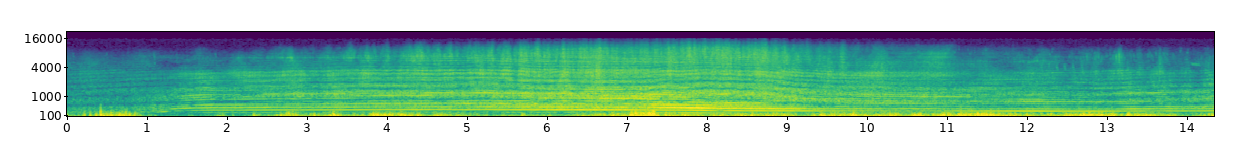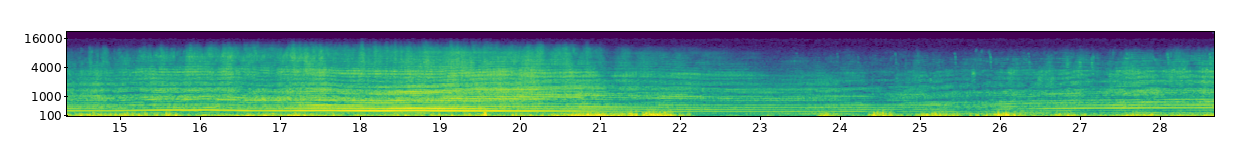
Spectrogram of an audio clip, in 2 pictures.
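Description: Radio-controlled model airplane's motor and propeller buzzing in flight, its pitch rising and falling as the plane manoeuvres. The sound drops back about three-quarters of the way through and picks up again near the end. Gusty wind rumbles on the microphone.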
